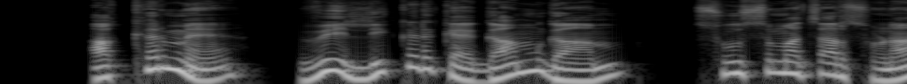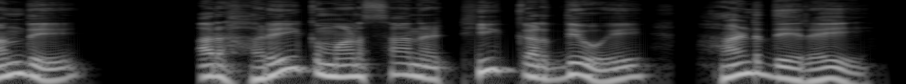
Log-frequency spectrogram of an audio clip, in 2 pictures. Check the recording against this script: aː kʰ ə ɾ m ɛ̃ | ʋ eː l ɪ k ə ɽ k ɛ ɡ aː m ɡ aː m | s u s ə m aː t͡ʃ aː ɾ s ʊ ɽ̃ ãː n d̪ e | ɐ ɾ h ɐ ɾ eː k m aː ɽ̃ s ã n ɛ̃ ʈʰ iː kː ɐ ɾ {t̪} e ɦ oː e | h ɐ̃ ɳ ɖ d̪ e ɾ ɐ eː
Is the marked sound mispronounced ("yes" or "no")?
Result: yes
